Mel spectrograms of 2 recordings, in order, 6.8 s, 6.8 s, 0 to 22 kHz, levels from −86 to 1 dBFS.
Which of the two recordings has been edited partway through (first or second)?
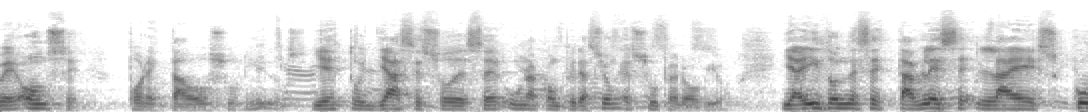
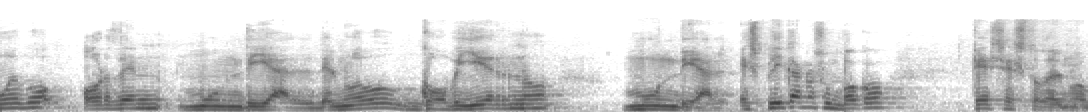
second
